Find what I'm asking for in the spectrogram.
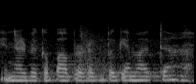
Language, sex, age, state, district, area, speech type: Kannada, female, 18-30, Karnataka, Gulbarga, urban, spontaneous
